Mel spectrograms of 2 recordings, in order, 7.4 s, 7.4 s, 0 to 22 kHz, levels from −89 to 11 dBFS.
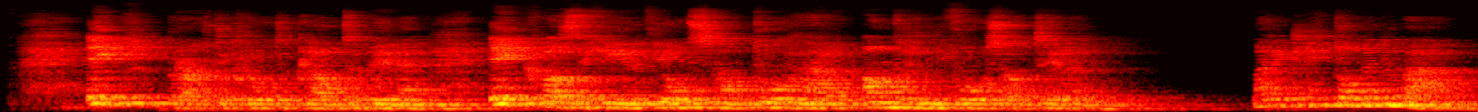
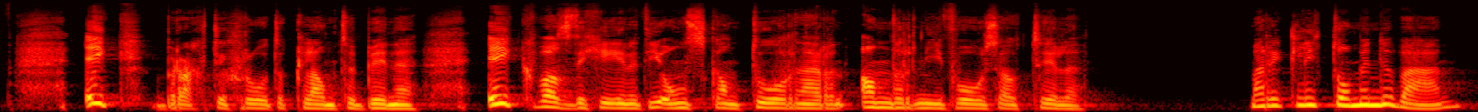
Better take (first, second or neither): second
